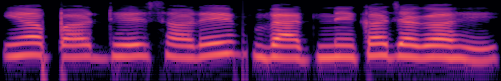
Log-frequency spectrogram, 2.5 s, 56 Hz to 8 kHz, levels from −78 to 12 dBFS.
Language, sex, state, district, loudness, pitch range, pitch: Hindi, female, Uttar Pradesh, Hamirpur, -19 LUFS, 245-265 Hz, 250 Hz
